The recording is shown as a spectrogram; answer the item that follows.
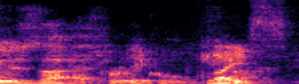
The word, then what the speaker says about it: Weiss: Weiss. The W is pronounced as a V. Weiss.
